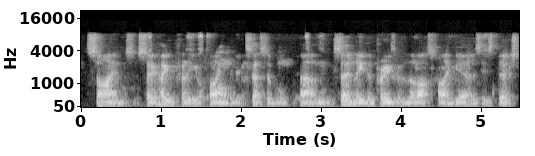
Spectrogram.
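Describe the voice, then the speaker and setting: A man's voice: fairly low pitch, level tone, moderate pace, low-quality recording. A middle-aged man leading an informal tutorial on a video call as course tutor, hesitant and encouraging. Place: small office, indoors.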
